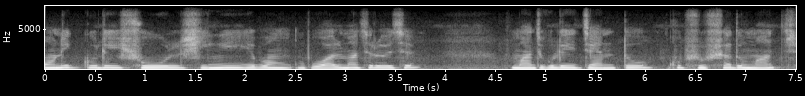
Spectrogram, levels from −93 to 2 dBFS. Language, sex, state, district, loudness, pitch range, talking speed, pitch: Bengali, female, West Bengal, Purulia, -12 LUFS, 200-220 Hz, 105 wpm, 210 Hz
